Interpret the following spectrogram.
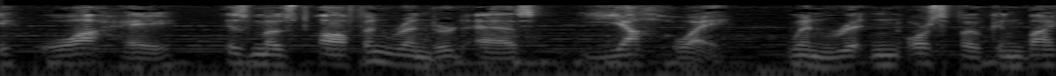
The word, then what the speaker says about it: Yahweh: The pronunciation Jehovah is an older, less accurate rendition of these letters. It originated with the early German translators of the Hebrew language and their sounds, thus the more Germanic sound of Jehovah.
